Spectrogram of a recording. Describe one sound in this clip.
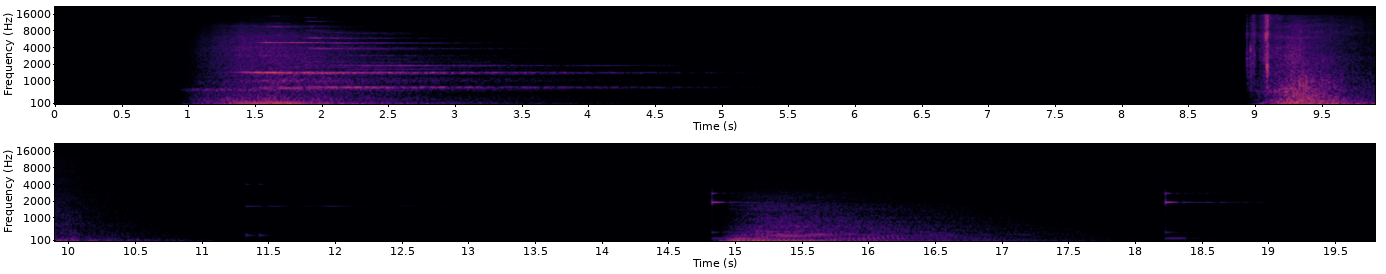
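Computer game sound effects chime and boom, then ring out and fade, three times.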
